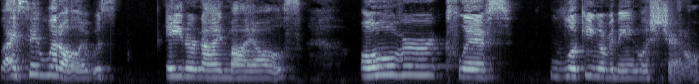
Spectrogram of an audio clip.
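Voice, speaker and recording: With a Midwestern American accent, a woman speaks in a fairly high voice with fairly even intonation. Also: fairly slow pace. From US Midwest. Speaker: college instructor. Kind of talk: lecture.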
